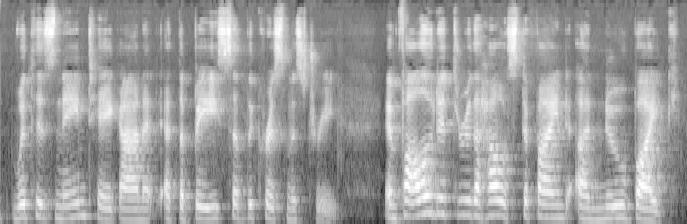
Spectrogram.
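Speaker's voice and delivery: plain reading voice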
